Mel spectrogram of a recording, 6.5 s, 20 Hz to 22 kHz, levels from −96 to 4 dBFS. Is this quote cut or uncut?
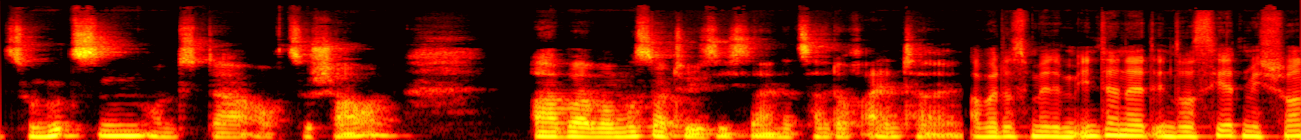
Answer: cut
